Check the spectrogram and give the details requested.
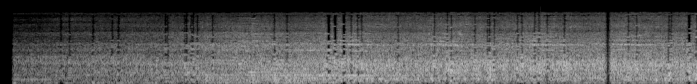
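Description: Double-deck TGV high-speed train approaching and passing close by at speed. Wheels on rail and rushing air grow louder over the first few seconds, then hold steady as the coaches go by, with a brief break about six seconds in.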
